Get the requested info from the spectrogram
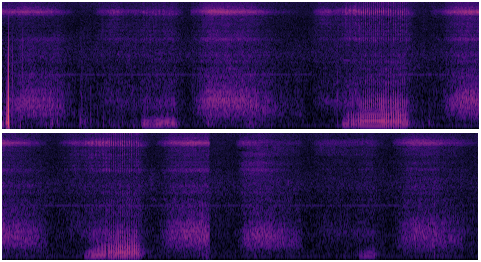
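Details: Nike, a sleeping French Bulldog, snores in a slow rhythm: soft rasping breaths alternate with deeper, louder rumbling snores roughly every one to three seconds, two of them especially heavy, in a quiet indoor setting.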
